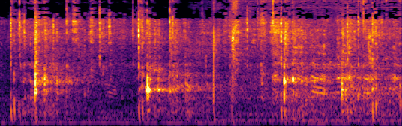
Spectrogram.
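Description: A few sharp, scattered pops of pickleballs being struck by paddles and bouncing on the hard courts, with faint voices of players in the background.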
